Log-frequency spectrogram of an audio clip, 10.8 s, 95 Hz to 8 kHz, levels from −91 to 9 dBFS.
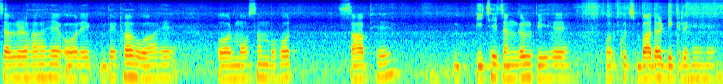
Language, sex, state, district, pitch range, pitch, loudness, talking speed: Hindi, male, Arunachal Pradesh, Lower Dibang Valley, 125-135 Hz, 130 Hz, -19 LUFS, 125 wpm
